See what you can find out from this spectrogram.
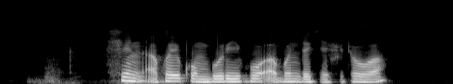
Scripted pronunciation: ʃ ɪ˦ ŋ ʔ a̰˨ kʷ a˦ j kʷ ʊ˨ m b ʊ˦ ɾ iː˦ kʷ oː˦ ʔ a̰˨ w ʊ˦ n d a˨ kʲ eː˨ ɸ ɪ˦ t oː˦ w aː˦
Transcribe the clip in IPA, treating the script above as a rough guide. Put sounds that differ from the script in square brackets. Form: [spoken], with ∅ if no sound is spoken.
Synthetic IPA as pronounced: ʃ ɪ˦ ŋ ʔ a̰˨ kʷ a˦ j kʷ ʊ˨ m b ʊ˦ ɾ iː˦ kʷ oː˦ ʔ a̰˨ [b] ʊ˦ n d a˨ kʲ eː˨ ɸ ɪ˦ t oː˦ w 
